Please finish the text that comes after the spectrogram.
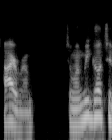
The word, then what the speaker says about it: ihram: And what the white cloth that we wear is called the ihram, or if you sound it out phonetically, it's hiram.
